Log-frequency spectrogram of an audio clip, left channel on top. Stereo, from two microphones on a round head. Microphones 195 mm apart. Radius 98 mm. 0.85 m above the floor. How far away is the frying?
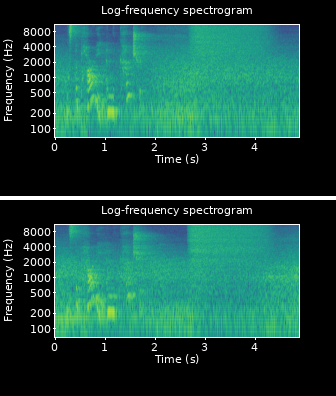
About 3.5 m.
